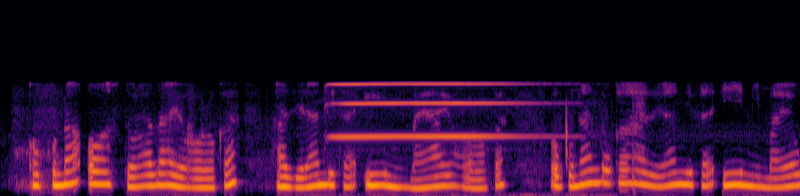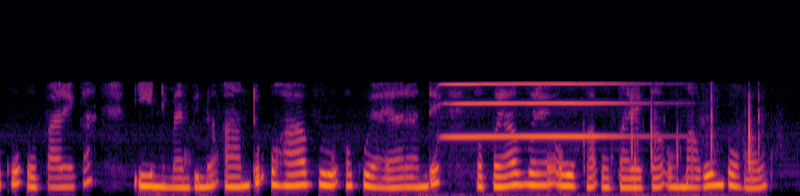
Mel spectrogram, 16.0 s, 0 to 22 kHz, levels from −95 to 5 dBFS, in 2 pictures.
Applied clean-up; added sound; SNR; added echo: none; Bowed string instrument; 7 dB; none.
